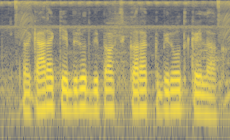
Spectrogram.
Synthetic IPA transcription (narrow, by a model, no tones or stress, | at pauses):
səɾkaɾəkːebiɾod̪ʱbipəkt͡ʃʰkəɾəkbiɾod̪ʱkəjlək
